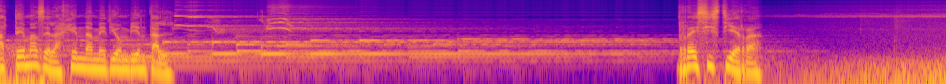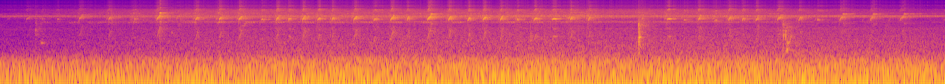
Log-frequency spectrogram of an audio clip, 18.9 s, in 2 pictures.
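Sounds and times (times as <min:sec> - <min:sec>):
speech: 0:00.0 - 0:02.0, 0:06.8 - 0:07.7
Mexican jungle soundscape: 0:00.0 - 0:18.9
birds in Mexican jungle: 0:01.5 - 0:04.4, 0:07.7 - 0:18.9.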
